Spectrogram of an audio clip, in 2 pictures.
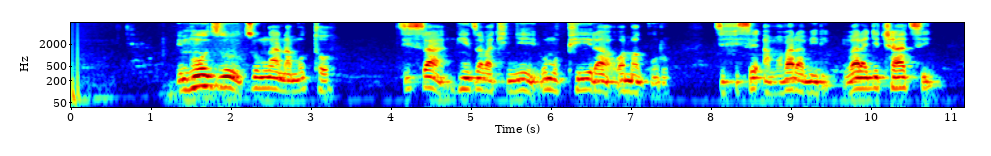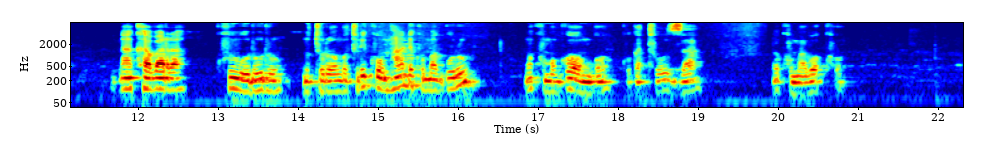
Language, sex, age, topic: Rundi, male, 25-35, education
